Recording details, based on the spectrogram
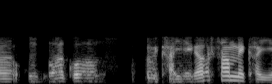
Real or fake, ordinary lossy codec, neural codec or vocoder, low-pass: real; none; none; 3.6 kHz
